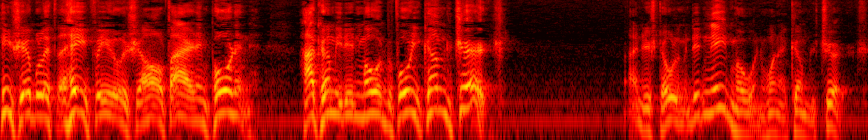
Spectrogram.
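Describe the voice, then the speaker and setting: A man's voice with a Southern US accent, vocal fry, a moderate pace and very wide pitch swings. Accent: Southern American, rural. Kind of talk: folksy comedy monologue.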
